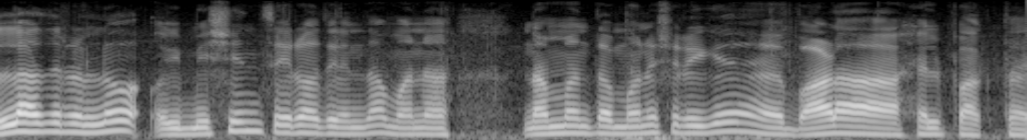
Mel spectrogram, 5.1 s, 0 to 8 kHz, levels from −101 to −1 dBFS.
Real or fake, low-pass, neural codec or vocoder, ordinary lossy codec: real; none; none; none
